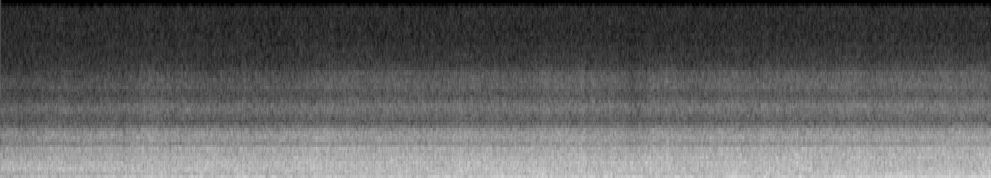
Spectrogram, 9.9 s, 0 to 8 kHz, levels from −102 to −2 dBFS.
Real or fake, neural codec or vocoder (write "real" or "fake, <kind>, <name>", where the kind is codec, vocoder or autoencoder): fake, vocoder, Vocos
